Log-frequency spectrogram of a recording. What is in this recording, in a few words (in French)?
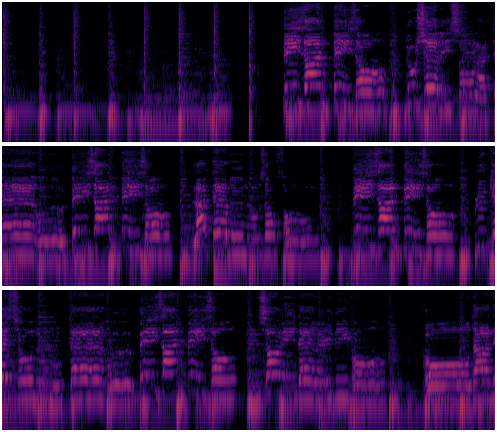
Alti, chorale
